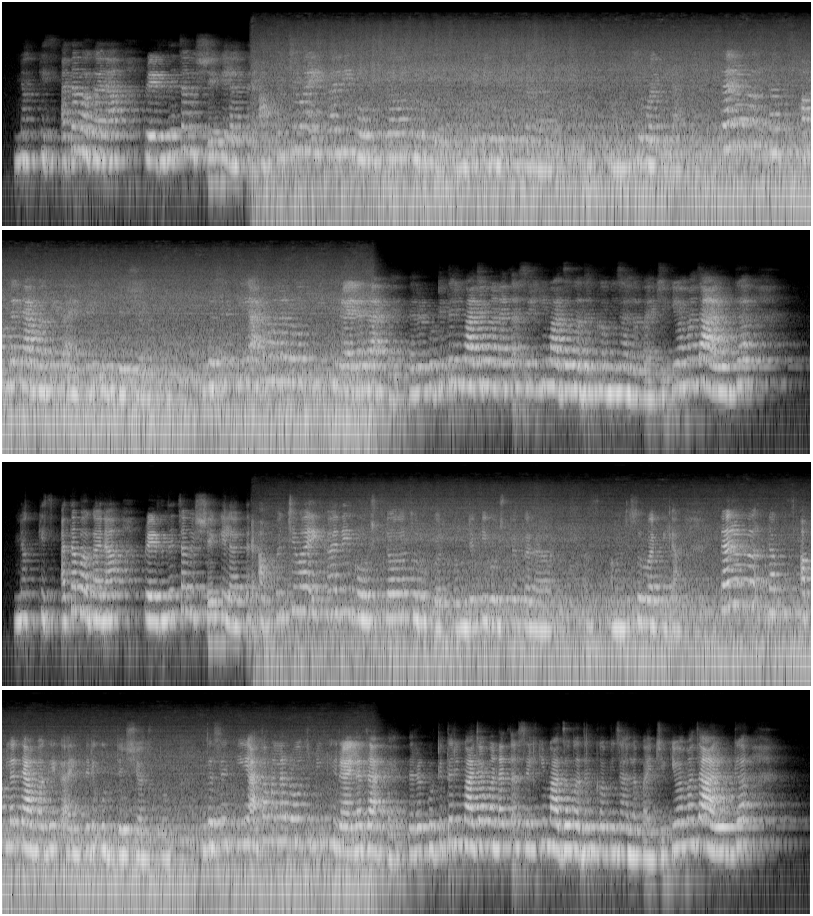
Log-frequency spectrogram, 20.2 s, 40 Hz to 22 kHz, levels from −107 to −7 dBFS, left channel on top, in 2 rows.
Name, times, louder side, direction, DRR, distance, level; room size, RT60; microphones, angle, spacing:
voice 1, 0.2-6.9 7.3-9.7 10.0-19.8, right 2 dB, 60° right, 2 dB, 0.5 m, -32 dB
sound 1, 3.1-14.8, left 2 dB, 80° left, 0.4 m, -37 dB
4.2 x 2.1 x 2.6 m, 1.3 s
head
